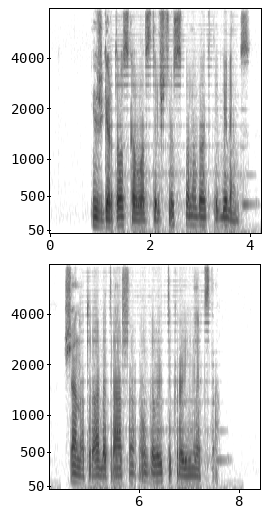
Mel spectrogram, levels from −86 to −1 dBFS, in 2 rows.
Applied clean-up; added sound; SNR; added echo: neural separator model SepFormer DNS4.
